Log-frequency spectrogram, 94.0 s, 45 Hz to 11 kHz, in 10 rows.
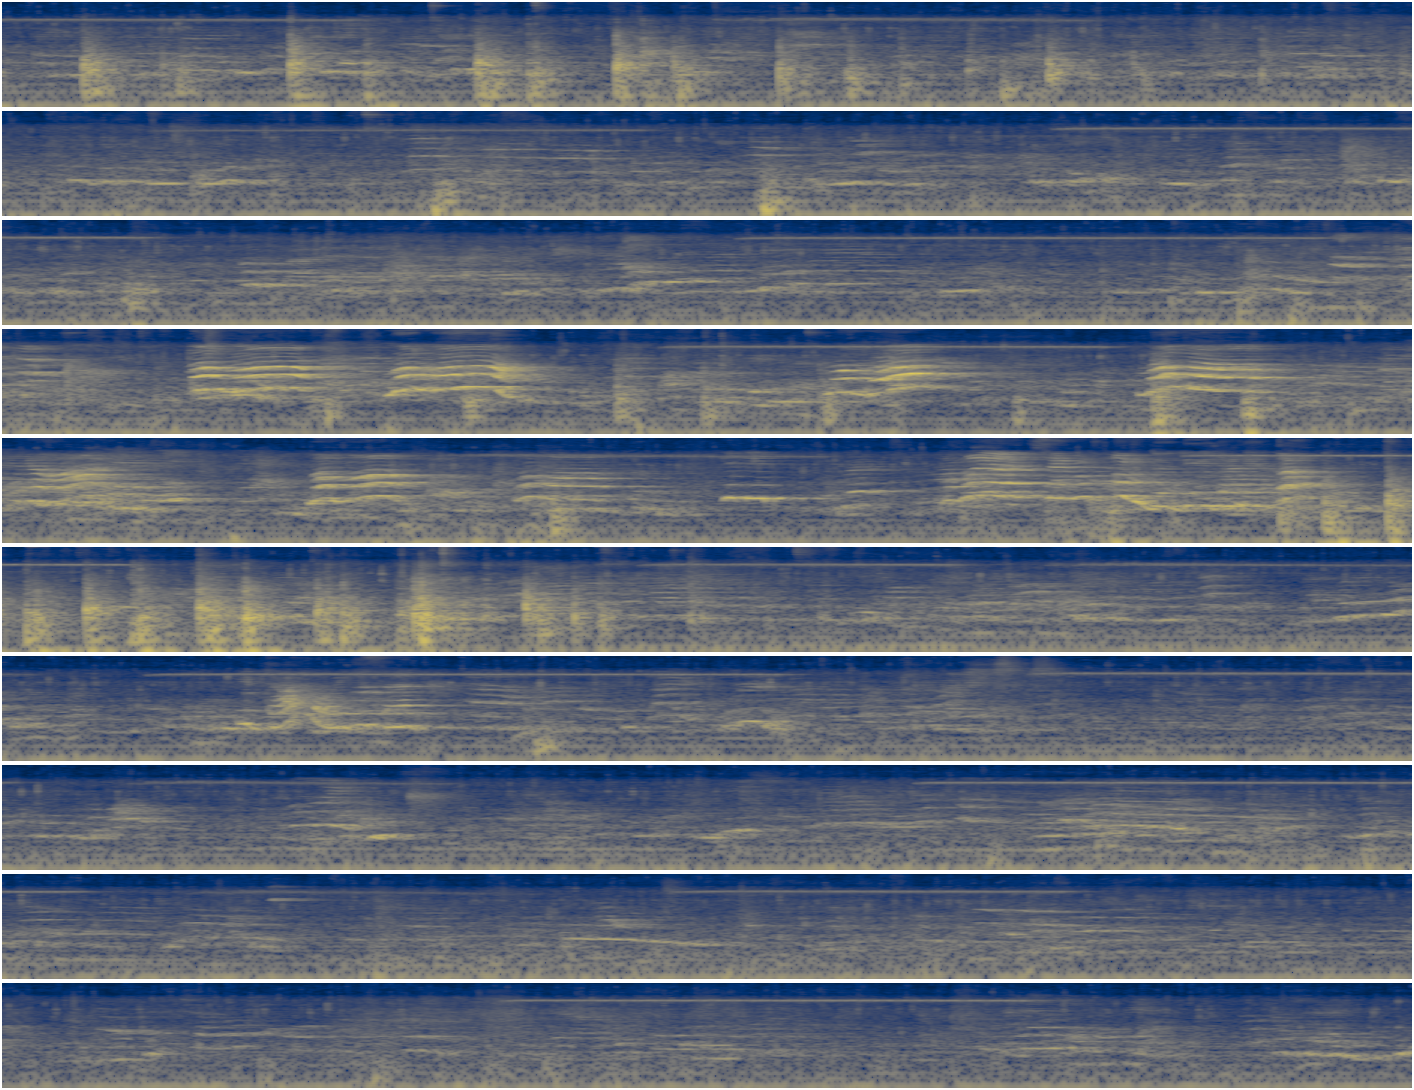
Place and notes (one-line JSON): {"title": "Oslo, St Olavsgate, Reptilpark", "date": "2011-06-05 12:18:00", "description": "Norway, Oslo, reptiles, water, children, binaural", "latitude": "59.92", "longitude": "10.74", "timezone": "Europe/Oslo"}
